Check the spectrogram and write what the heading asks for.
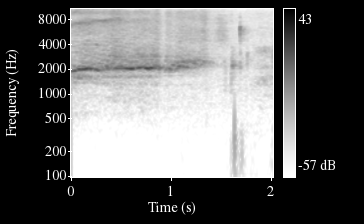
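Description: A high, steady whistling tone, one held note with a slight waver, lasting about a second and a half, followed by a short soft thump.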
